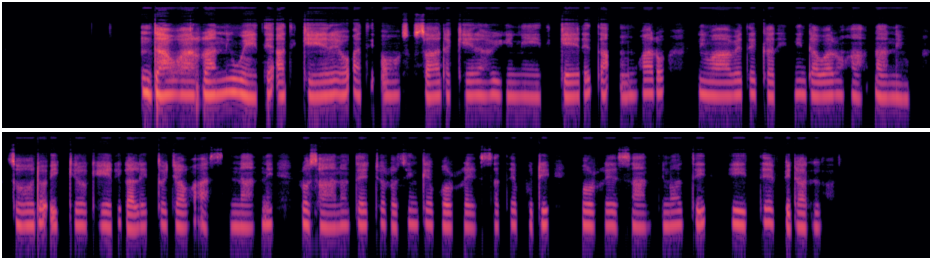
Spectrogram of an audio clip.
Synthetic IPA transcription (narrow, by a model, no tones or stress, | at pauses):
d̪ɐwarɐnːɪweːt̪ɛʔɐt̪ɪ̥keːɾɛɔʔɐt̪ɪʔoːsɔ̥saːd̪ɐkʰeːɾɛhɔjɪneːt̪ɪ̥keːɾɛt̪ʼɐʔʊwɐɾɔ | nɪwaːwɛt̪ɛɡ̥ɐɾɛnːɪd̪ɐwɐɾɔhaːnanɪɔ | soːd̪ɔʔɪkːɪɾɔkʰeːɾɛɡ̥ɐlɛt̪ːɔd͡ʒɐwɐʔːsɪnːaːnːɪ | ɾɔsaːnɔt̪ɛt͡ʃːɔɾɔsɪŋkɛbɔrːeːsːɐt̪ɛb̥ʊd̪ɪ | b̥ɔrːe̞ːsːaːnt̪ɪnɔt̪ːɪ | hiːt̪ːeːfɪd̪ɐlːḁ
